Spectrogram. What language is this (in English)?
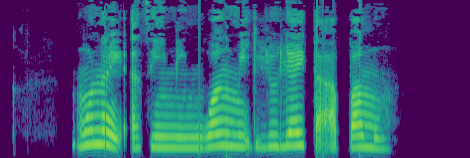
Puno Quechua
